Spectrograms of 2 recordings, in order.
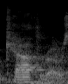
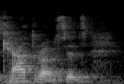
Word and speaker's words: katharos: Those who, the word karthos, and I might have just pronounced that wrong, katharos, sorry, I misplaced an R. In Greek, it's katharos.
